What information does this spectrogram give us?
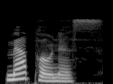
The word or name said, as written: maponus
